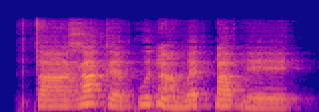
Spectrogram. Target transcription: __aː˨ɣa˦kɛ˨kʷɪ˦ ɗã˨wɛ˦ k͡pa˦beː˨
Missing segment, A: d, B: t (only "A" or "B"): B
